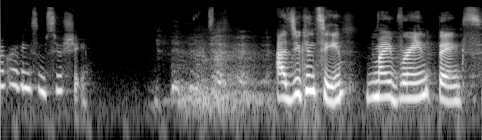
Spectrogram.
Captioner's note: laugh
